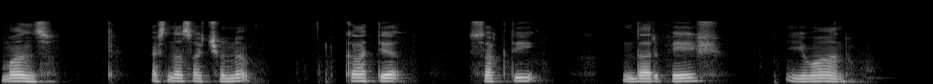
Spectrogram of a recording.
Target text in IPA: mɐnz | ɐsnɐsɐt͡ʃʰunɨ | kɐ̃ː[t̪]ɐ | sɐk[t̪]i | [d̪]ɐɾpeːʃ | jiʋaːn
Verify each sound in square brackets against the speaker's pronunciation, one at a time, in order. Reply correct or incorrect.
correct, correct, correct

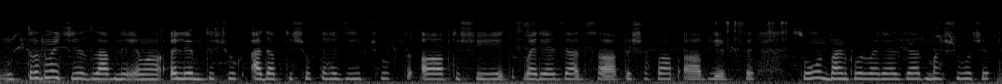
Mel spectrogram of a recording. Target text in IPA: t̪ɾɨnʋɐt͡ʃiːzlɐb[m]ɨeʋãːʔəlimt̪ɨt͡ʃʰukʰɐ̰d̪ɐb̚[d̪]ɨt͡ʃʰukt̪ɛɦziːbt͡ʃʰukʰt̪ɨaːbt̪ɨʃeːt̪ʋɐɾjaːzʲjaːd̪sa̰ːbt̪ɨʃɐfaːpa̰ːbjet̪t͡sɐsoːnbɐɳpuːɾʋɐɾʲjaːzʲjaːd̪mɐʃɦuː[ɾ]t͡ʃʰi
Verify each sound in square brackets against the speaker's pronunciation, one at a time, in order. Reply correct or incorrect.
incorrect, incorrect, correct

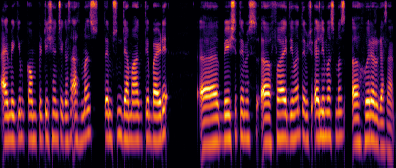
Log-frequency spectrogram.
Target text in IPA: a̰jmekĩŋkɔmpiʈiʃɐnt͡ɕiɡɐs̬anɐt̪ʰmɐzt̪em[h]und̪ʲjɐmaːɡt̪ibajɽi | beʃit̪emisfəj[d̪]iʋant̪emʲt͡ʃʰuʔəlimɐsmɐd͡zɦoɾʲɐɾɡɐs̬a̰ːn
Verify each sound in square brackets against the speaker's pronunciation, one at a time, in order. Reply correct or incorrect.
incorrect, correct

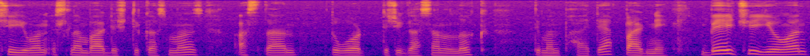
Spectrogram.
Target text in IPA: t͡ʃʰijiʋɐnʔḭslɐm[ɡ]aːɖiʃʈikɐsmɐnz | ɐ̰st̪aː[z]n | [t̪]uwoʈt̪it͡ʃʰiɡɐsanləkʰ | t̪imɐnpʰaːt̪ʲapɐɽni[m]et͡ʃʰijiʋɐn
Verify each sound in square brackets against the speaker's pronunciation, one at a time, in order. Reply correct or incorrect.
incorrect, incorrect, correct, incorrect

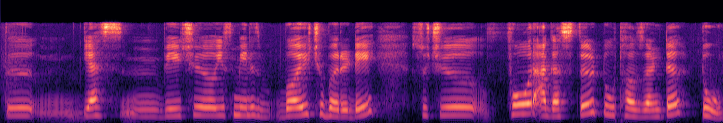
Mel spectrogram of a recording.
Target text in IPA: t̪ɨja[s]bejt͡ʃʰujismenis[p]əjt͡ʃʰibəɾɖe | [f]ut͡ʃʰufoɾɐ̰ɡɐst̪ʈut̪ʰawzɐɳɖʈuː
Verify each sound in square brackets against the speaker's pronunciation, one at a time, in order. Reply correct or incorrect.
correct, incorrect, incorrect

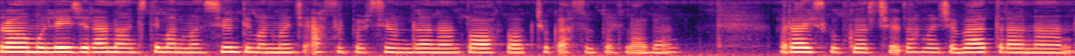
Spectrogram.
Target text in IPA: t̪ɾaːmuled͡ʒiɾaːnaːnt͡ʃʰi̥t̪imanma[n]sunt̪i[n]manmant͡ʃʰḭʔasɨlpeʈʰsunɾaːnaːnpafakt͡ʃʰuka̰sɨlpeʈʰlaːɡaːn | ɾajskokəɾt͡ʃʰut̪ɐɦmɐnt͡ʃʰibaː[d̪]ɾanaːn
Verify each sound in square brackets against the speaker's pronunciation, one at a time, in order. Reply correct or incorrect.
correct, incorrect, incorrect

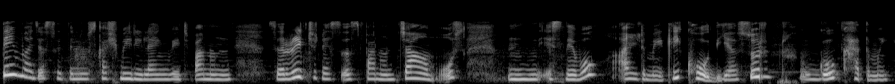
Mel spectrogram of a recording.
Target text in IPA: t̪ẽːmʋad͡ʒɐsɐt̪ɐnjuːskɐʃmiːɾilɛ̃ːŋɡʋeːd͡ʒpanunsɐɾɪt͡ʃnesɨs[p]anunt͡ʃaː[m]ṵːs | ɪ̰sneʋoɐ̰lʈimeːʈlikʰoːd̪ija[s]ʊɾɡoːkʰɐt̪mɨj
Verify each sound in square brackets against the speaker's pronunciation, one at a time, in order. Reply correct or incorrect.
correct, correct, correct

